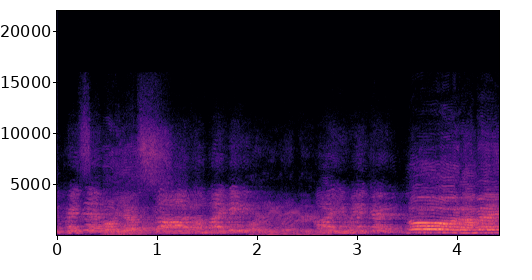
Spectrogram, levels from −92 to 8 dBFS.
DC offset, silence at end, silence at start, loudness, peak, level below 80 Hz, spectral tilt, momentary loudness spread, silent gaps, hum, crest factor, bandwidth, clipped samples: under 0.1%; 0 s; 0 s; -28 LUFS; -10 dBFS; -66 dBFS; -4 dB/octave; 15 LU; none; none; 18 dB; 13.5 kHz; under 0.1%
